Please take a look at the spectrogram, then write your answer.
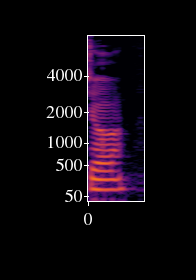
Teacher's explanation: जैसे हम लोग कहेंगे च तो जिह्वा क्या होगी, तालु को स्पर्श करेगी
